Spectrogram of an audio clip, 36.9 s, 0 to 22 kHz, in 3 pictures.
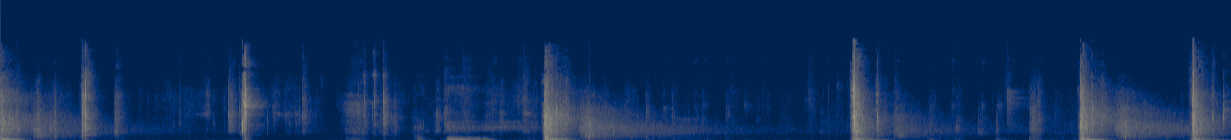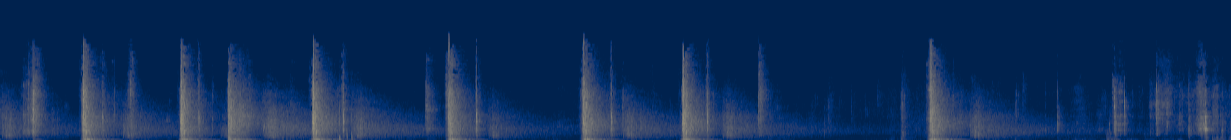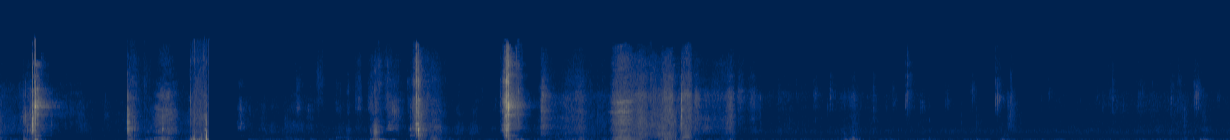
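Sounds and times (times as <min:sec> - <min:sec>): rifle shots with echo: 0:00.0 - 0:01.4, 0:05.3 - 0:07.3, 0:08.5 - 0:09.8, 0:10.8 - 0:20.4, 0:21.5 - 0:22.8.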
